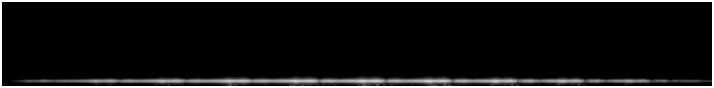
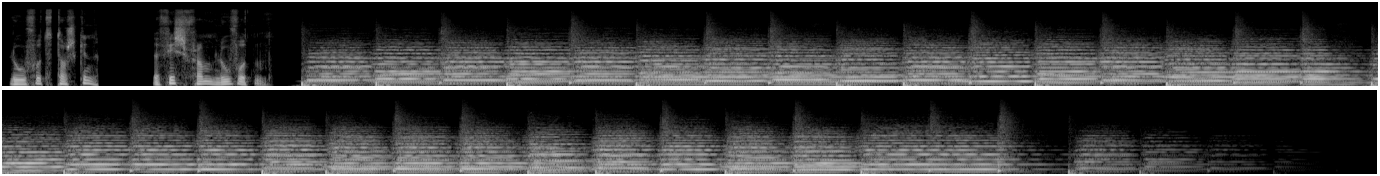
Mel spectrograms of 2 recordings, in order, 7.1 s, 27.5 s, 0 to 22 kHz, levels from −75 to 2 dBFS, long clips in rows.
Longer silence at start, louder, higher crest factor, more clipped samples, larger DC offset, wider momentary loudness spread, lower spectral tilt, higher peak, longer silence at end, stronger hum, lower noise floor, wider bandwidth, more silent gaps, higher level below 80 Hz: first, 0.35 s vs 0.1 s; about the same, -24 LUFS vs -23 LUFS; about the same, 14 dB vs 14 dB; neither; neither; first, 15 LU vs 7 LU; first, -14 dB/octave vs -6.5 dB/octave; about the same, -10 dBFS vs -8 dBFS; second, 0.45 s vs 1.85 s; neither; second, -52 dBFS vs -76 dBFS; second, 0.4 kHz vs 15.5 kHz; second, none vs 0.97-1.50 s; second, -66 dBFS vs -40 dBFS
